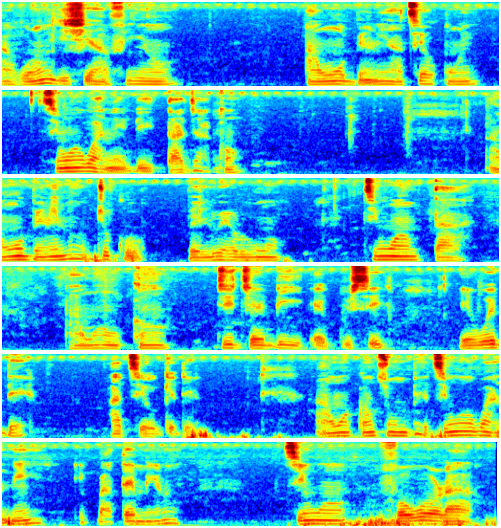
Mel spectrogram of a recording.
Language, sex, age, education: Yoruba, male, 60+, tertiary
